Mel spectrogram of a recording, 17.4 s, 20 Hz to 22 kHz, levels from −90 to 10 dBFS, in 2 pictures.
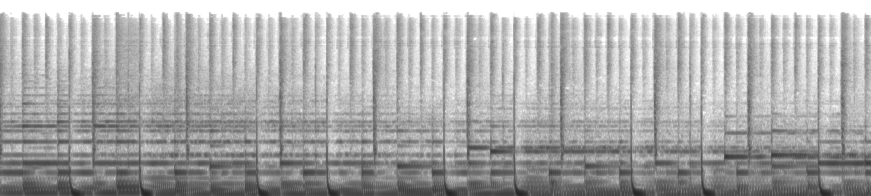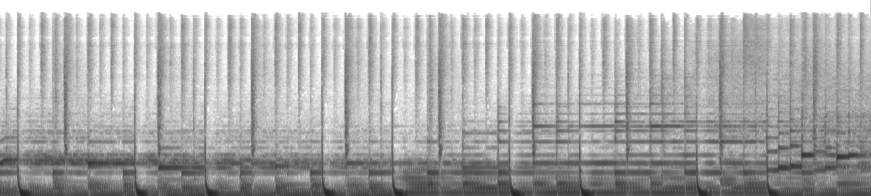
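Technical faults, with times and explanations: No technical faults can be heard anywhere in the signal.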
